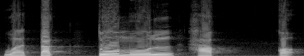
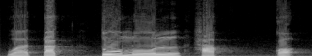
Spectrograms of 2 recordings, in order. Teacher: karena qaf itu huruf qalqalah, maka bacanya harus dikolkolahkan. Kemudian karena al-haqqo itu bertasdid, tasdid itu qafnya double, al-haqqo.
